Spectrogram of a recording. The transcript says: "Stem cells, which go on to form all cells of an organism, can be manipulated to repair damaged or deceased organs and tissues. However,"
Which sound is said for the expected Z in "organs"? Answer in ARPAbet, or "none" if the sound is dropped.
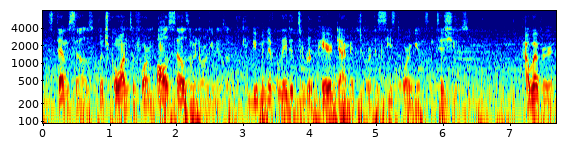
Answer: Z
